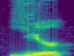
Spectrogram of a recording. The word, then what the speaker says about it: year: So as in year, Y-E-A-R, is a glide. And so I think about literally gliding around on the snow or on the water. It's just like my tongue moves up, and it glides down during the sound.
